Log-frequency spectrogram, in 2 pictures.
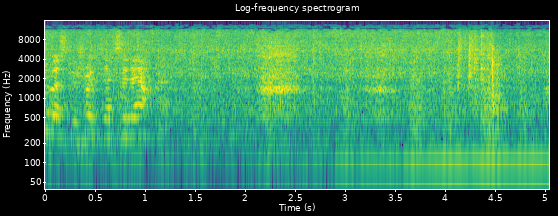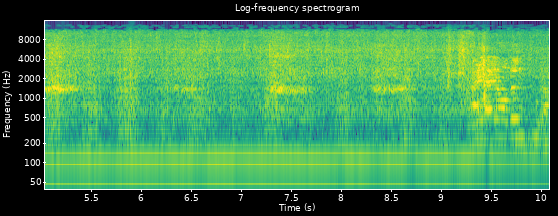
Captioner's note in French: soufflements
